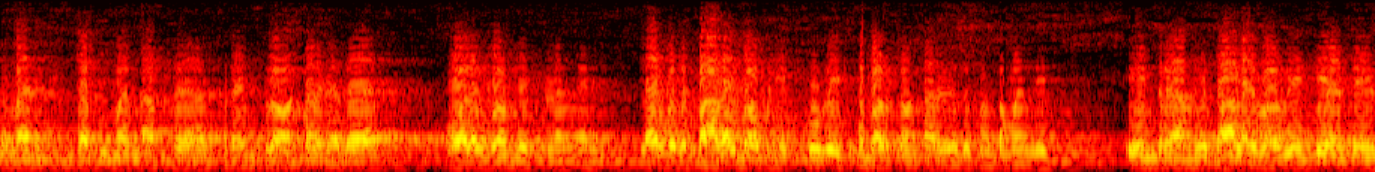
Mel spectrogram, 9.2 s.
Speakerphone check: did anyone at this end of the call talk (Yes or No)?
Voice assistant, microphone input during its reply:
No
